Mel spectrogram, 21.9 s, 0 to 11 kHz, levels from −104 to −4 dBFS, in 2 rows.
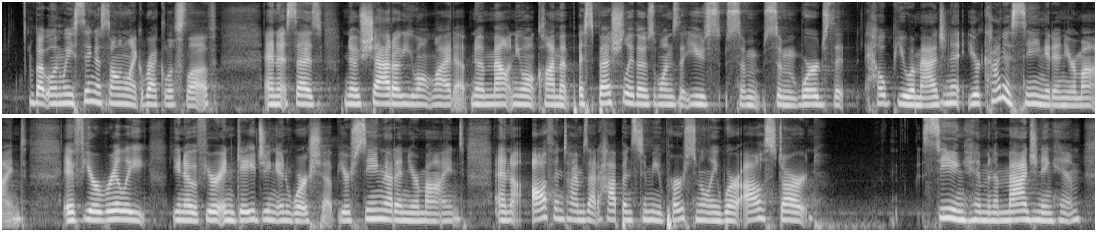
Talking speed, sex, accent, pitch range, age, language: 210 wpm, female, American, 195-220 Hz, 20-39, English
